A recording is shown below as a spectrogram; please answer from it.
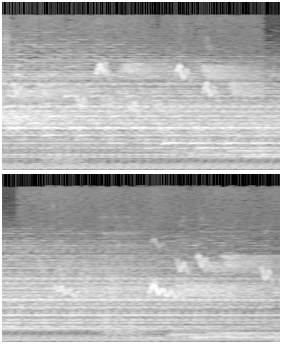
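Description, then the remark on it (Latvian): A dense chorus of thousands of small birds in a garden chirping and twittering at once, a steady busy flutter of overlapping tweets with no pauses, moderately loud. “Te laiciņu pēc saulītes dārsts uzreiz noklimst, it kā tūkstošiem un atkal tūkstošiem putniņu tur iedzīvotāji.”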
